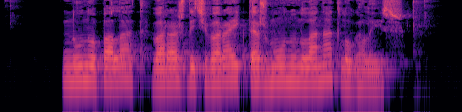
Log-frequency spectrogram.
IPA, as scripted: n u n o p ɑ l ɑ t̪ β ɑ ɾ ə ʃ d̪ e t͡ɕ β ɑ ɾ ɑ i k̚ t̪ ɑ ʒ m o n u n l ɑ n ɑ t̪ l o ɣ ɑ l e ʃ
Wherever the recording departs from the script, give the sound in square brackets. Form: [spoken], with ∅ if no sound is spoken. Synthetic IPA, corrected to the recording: n u n o p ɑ l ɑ t̪ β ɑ ɾ [ɑ] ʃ d̪ e t͡ɕ β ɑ ɾ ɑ i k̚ t̪ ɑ ʒ m o n u n l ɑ n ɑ t̪ l o ɣ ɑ l e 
